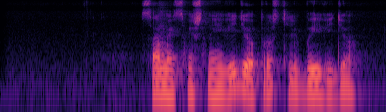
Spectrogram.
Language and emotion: Russian, neutral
